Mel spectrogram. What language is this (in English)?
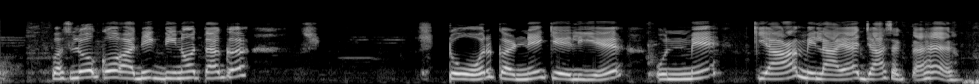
Hindi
